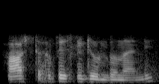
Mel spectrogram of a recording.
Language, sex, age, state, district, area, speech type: Telugu, male, 18-30, Andhra Pradesh, Anantapur, urban, conversation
